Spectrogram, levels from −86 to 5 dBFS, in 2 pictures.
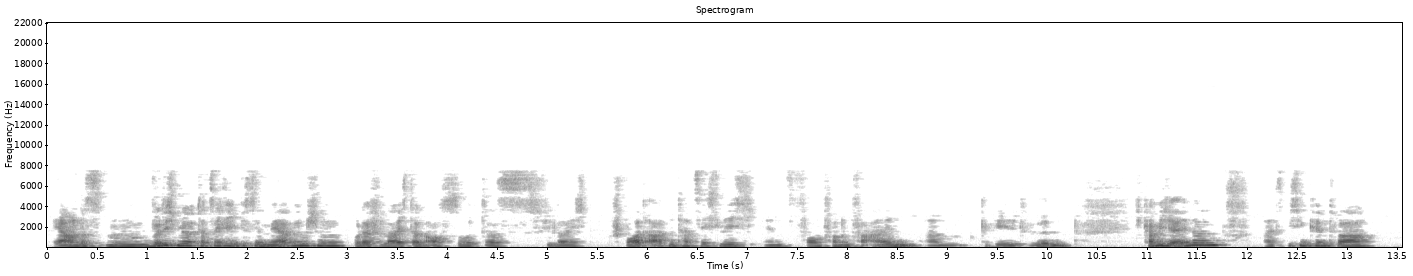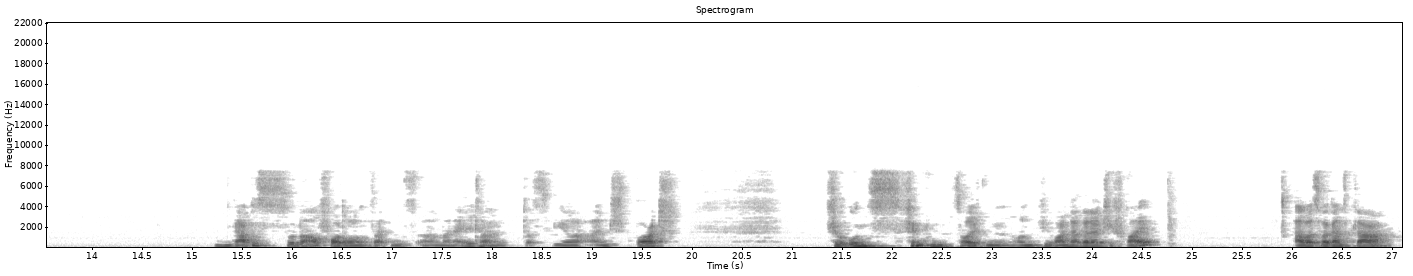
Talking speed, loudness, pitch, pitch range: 140 wpm, -31 LUFS, 125 Hz, 110-145 Hz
